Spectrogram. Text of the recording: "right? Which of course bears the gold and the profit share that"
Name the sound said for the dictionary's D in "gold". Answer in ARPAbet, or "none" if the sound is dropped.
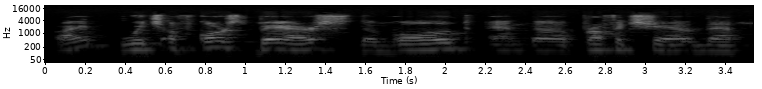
D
